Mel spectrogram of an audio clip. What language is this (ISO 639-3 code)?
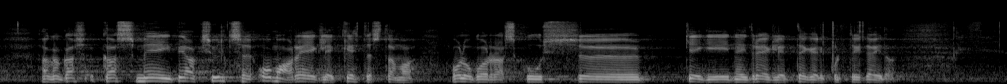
est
